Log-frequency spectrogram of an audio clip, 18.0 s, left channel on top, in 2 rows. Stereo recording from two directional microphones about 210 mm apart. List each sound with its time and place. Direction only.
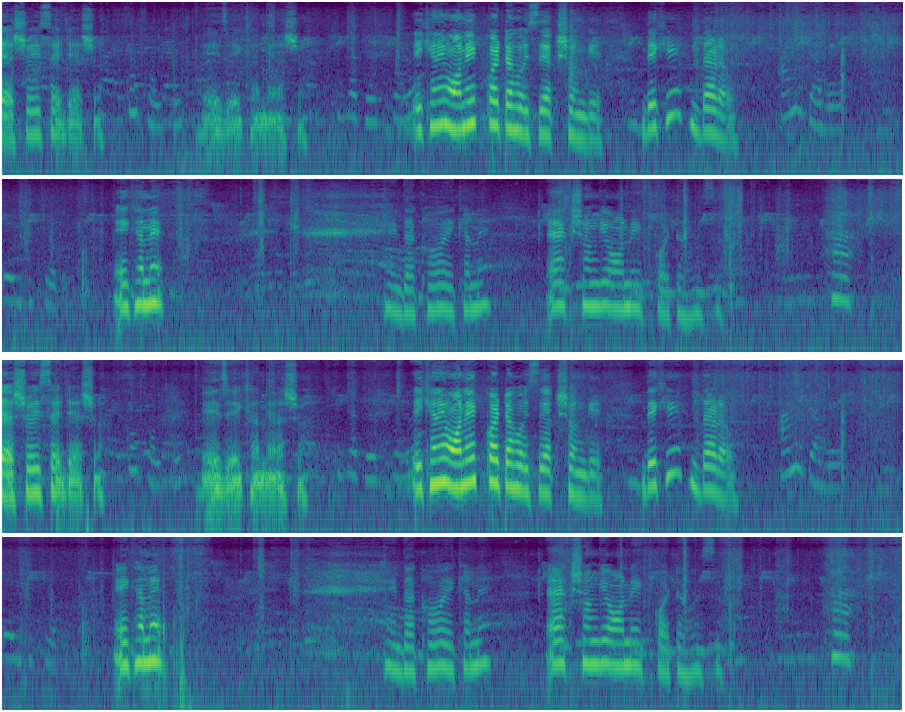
0.0 s speech: 35° right (ahead or behind)
2.0 s speech: 45° right (ahead or behind)
4.2 s speech: 30° right (ahead or behind)
4.9 s speech: 10° right (ahead or behind)
10.1 s speech: centre (ahead or behind)
12.1 s a sound: 5° right (ahead or behind)
14.4 s speech: 15° right (ahead or behind)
